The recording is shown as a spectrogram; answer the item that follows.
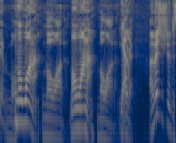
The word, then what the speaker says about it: Moana: Moana.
